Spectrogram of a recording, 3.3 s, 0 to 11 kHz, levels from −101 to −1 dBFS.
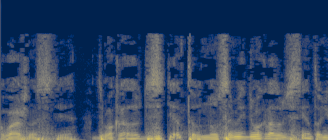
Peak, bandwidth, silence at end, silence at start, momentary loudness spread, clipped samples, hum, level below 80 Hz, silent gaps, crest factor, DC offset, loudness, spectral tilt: -10 dBFS; 8.8 kHz; 0 s; 0 s; 8 LU; under 0.1%; none; -38 dBFS; none; 18 dB; under 0.1%; -28 LUFS; -7 dB/octave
